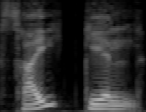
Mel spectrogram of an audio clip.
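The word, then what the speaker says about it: cycle: হলো তাহলে কি দাঁড়ালো সাইকেল সি এর পরে ই আই ওয়াই থাকলে দন্তস এবার নেক্সট ক্লাস এখানে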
